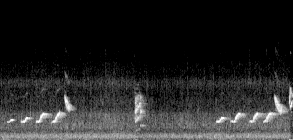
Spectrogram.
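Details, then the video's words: Double-collared seedeater (coleiro), a tournament bird with a short song, sings two short phrases of quick, high, stepped notes rising to a sharp final note, over faint trickling water. "Coleiro ou Papa-capim com Canto Curto"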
